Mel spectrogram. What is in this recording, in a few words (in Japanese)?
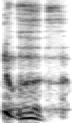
Damage, jp; Dakaris; kingsraid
